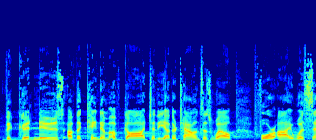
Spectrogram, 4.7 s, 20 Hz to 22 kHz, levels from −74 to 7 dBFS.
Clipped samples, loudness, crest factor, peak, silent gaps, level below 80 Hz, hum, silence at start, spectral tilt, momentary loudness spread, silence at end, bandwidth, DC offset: under 0.1%; -20 LUFS; 18 dB; -2 dBFS; none; -74 dBFS; none; 0.1 s; -2.5 dB/octave; 5 LU; 0 s; 15.5 kHz; under 0.1%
